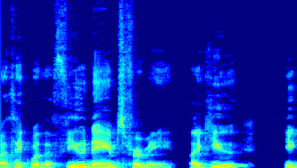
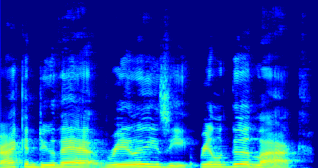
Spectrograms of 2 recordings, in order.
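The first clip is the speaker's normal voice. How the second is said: put-on southern American accent, laid on thick; 9 semitones higher than usual. Showing off the accent someone wouldn't let them do earlier, southern accent. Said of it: "why couldn't he let me do a southern accent".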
